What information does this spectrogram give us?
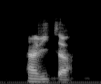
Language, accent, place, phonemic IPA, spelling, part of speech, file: French, France, Lyon, /ɛ̃.vi.ta/, invita, verb, LL-Q150 (fra)-invita.wav
- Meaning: third-person singular past historic of inviter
